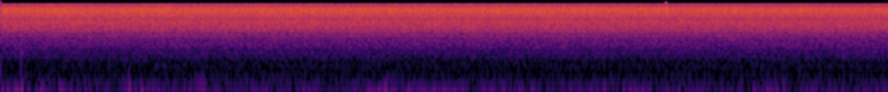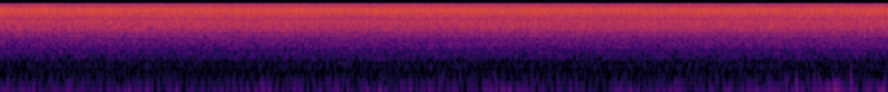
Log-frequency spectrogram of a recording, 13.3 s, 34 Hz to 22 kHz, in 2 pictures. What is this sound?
Cooking, frying 2
Onions frying in a hot pan
stove, sizzling, oil, frying, food, fry, cook, sizzle, kitchen, pan, cooking, pot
